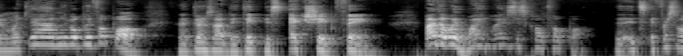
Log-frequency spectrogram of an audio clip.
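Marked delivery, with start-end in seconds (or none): 0.3-1.5 high, fast and eager; a kid's high, quick rush of excitement; excited. Retold or imitated. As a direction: burst out, thrilled to play. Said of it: "so excited".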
